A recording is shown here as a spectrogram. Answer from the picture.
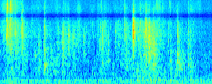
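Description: Papers being shuffled and handled, with a few sharp crinkles about two and a half seconds in, over a low steady room hum.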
